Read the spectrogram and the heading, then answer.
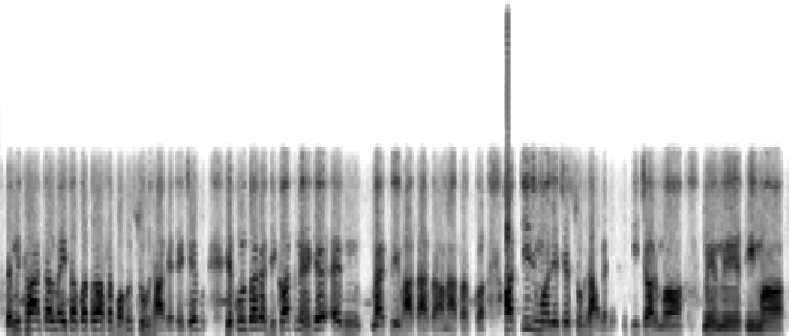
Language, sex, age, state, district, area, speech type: Maithili, male, 30-45, Bihar, Darbhanga, rural, conversation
